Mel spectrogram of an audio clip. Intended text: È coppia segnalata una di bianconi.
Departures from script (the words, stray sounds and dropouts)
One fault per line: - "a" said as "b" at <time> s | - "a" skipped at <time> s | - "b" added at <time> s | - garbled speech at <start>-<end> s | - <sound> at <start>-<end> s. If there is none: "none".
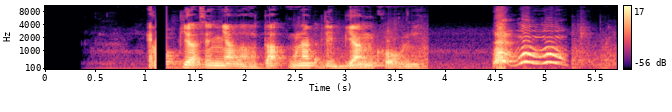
- dropout at 1.1-1.2 s
- bark at 4.5-5.2 s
